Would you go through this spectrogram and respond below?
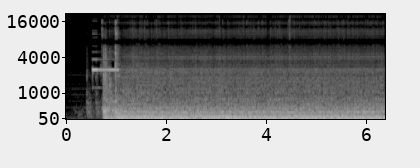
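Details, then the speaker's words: Old Whirlpool Duet dryer after installing a roller, pulley, belt repair kit without replacing the scratched bearings; steady low rumble, even drone, no clear knock, somewhat quieter but same noise remains; dryer running noise. "we'll see it still makes the same wonderful noise"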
